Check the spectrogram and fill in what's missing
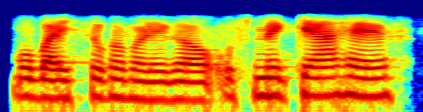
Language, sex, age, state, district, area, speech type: Hindi, female, 30-45, Rajasthan, Jaipur, urban, conversation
